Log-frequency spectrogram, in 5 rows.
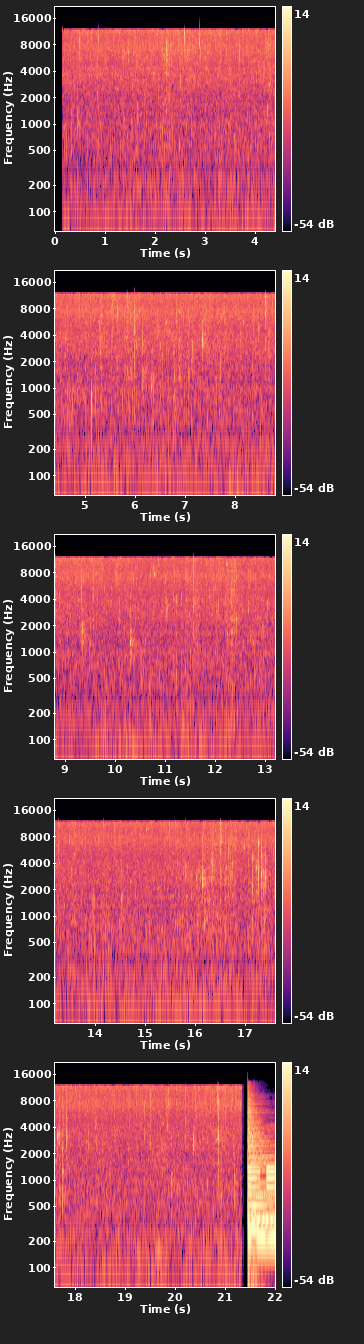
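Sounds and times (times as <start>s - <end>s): deep-frying sizzle with pops: 0.2s - 21.4s.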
